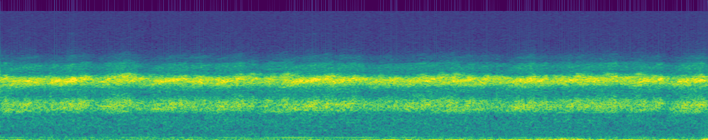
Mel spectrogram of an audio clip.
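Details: Springtime wetland alive with croaking frogs, recorded live behind a house: overlapping high trills form a continuous steady chorus, accompanied by a faint low rumble near the end.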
